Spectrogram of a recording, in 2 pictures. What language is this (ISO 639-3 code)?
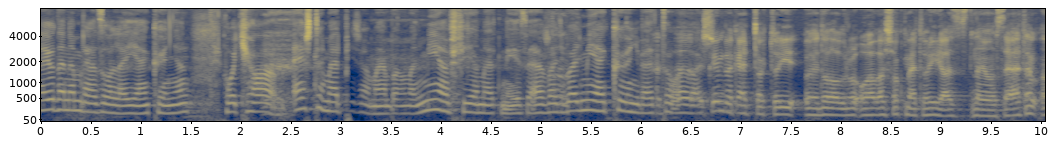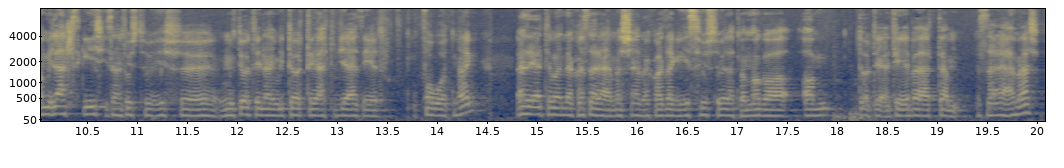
hun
